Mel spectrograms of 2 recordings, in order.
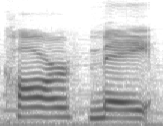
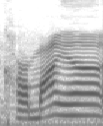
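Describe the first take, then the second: First: The name sounds like 'car' plus 'May'. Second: The name does not end like 'May'. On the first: The speaker calls it right. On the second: The speaker calls it wrong.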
